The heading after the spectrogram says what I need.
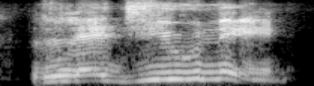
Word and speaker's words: Lejeune: ठीक, एक क्रिटिक है आपके जिनका नाम है लेज्यूने. ओके, लेज्यूने और लेज्यून, whichever may you may like to pronounce, वो क्या कहते हैं?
